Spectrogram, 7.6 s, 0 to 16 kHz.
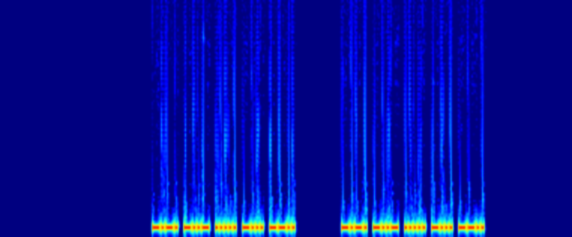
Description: Morse code, heard as a keyed tone, about 37 wpm, 700 Hz. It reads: CX5BZ CX5BZ
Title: DXCC-100 Call Signs - 5 Characters - Repeated 2x - 40wpm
